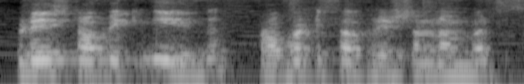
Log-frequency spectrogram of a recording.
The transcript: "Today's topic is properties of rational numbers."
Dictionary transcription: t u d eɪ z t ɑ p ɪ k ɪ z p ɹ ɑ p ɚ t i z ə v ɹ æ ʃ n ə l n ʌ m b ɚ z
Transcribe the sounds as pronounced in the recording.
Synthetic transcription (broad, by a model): t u d eɪ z t ɑ p ɪ k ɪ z p ɹ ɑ p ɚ t i s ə p ɹ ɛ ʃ ə n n ʌ m b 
